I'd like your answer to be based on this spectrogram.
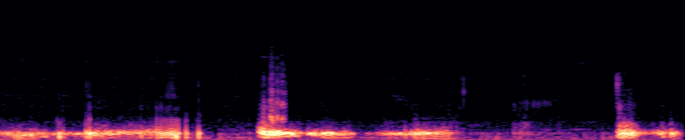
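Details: Loud, low gurgling growls and rumbles with sudden bubbly surges from a hungry, empty stomach, recorded with a microphone on the belly: normal hunger bowel sounds (borborygmi).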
